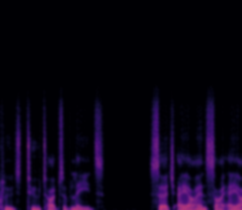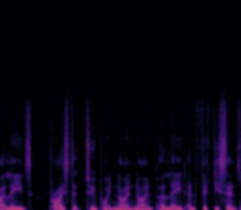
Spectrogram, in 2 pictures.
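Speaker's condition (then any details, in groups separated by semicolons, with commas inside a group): No condition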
